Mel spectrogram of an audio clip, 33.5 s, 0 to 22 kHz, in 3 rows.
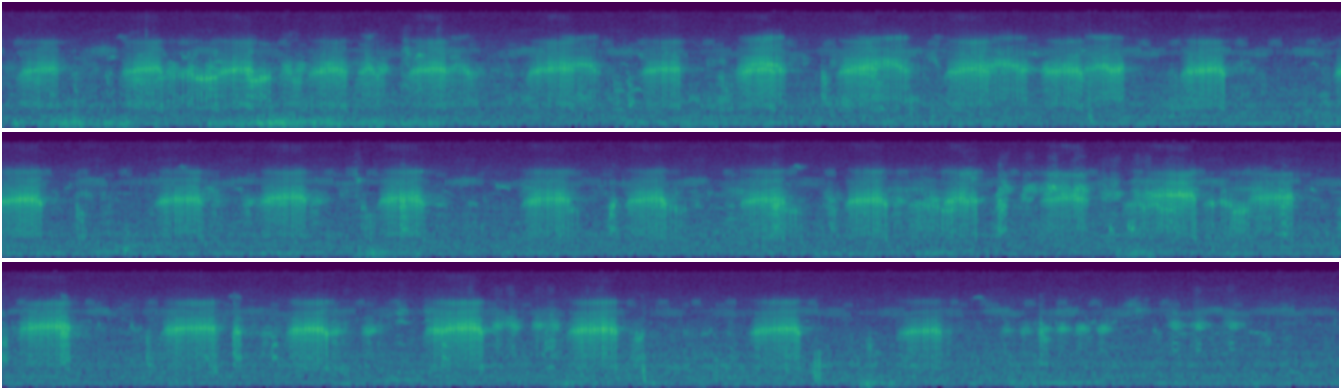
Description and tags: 20060426.lobo.dusk.frogs
frogs croaking in the marshes, at dusk. Sennheiser ME62 into iRiver H120 / ranas croando en las marismas, al anochecer
birds, field-recording, frogs, insects, marshes, nature, pond, spring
